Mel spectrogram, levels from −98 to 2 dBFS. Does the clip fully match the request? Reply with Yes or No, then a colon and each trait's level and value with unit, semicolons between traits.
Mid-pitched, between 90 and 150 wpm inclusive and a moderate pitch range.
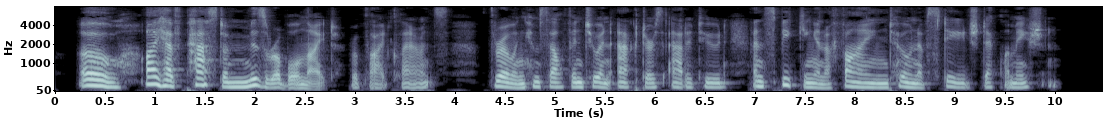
Yes: medium, 160 Hz; slow, 135 wpm; average, 3.3 semitones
